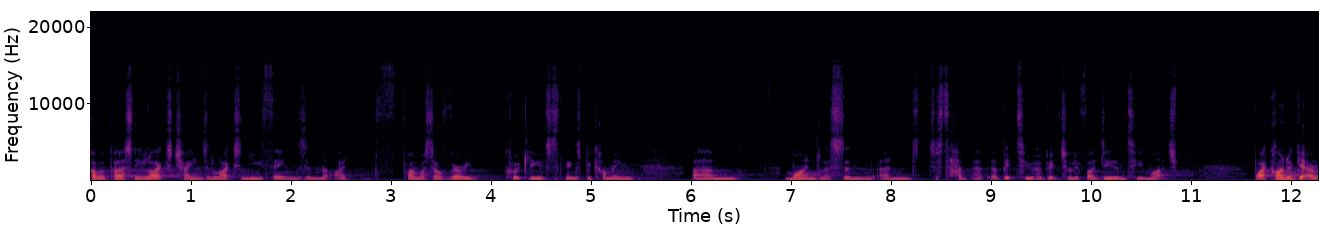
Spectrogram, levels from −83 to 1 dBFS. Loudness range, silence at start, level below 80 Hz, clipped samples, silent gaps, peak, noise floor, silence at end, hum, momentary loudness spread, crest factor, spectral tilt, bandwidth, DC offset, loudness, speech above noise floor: 3 LU; 0 s; -70 dBFS; under 0.1%; none; -22 dBFS; -65 dBFS; 0 s; none; 15 LU; 22 dB; -5.5 dB/octave; 16 kHz; under 0.1%; -45 LUFS; 22 dB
